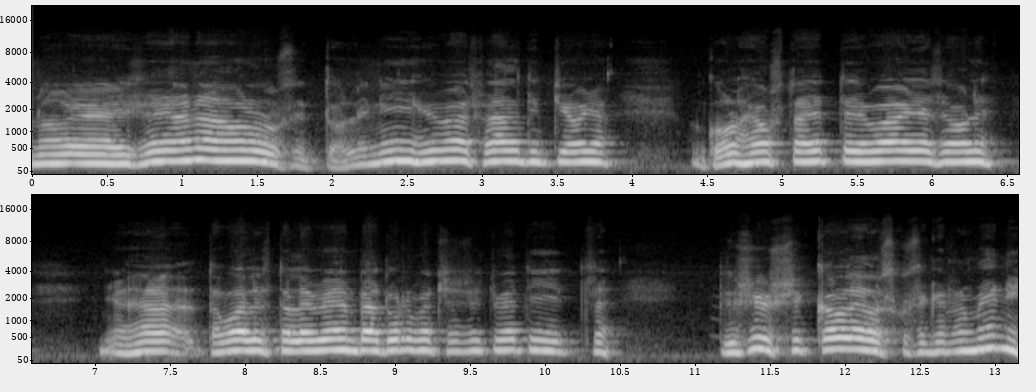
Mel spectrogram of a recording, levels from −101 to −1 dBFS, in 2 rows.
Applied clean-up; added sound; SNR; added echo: none; none; none; none.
